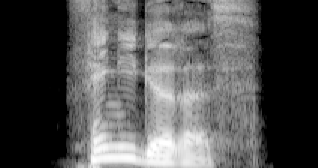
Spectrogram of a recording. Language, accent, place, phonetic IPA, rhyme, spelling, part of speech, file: German, Germany, Berlin, [ˈfɛŋɪɡəʁəs], -ɛŋɪɡəʁəs, fängigeres, adjective, De-fängigeres.ogg
- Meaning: strong/mixed nominative/accusative neuter singular comparative degree of fängig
